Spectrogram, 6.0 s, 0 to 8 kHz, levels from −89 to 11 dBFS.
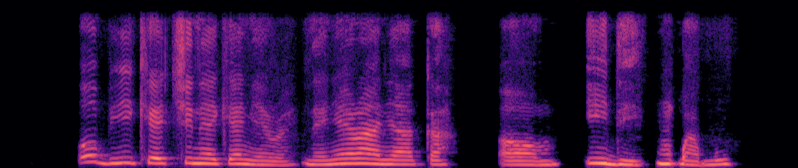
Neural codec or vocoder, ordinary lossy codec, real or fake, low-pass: none; none; real; 7.2 kHz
